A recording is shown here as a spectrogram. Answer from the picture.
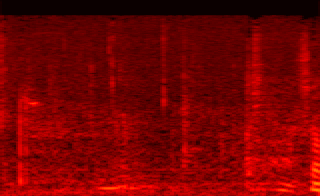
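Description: A lull in a quiet meeting room: a faint, brief murmur of voice and a few small clicks.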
